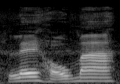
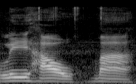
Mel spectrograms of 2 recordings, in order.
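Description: First: The phrase starts with 'le' then 'ho'. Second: The phrase starts with 'li' then 'hao'. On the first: The speaker calls it right. "which is le ho ma" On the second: The speaker calls it wrong. "I was saying li hao ma, which is like a cross between Mandarin and Cantonese"

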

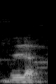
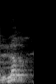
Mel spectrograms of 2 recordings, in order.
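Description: First: The pitch stays level and calm. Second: The pitch rises on the word. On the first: The speaker calls it right. "nhưng không lên giọng như thế" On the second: The speaker calls it wrong. "lên giọng của mình như thế này, ok, nhầm rồi á"

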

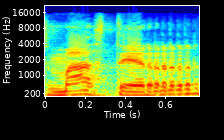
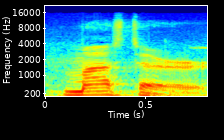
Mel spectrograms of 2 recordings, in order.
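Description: First: It has a Spanish tapped R sound. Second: It has an American English R sound. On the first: The speaker calls it wrong. "Con esa R de nosotros" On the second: The speaker calls it right. "sino la R de los gringos"

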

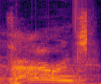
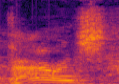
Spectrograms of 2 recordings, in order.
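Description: Both takes have the same delivery.

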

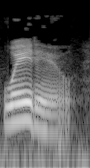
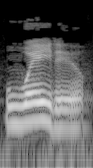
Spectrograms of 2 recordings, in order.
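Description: First: It is said fast with a flapped t. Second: It is said fast with a flapped t.

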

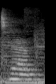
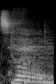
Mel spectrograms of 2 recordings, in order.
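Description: First: The final n sound is clearly pronounced. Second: The final n sound is dropped. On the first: The speaker calls it right. "bật endings" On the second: The speaker calls it wrong. "không bật"

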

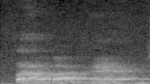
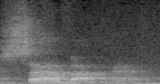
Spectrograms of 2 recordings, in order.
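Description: First: The first syllable begins with a t sound. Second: The first syllable begins with an s sound. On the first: "Ta bà ha có khi đọc là gì?" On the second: "nếu mà nói là âm chuẩn nữa đó là sa bà ha"

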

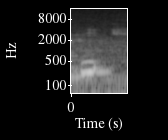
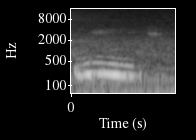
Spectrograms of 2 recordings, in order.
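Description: First: The vowel is short and clipped. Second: The vowel is drawn out and long. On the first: The speaker calls it wrong. "Nó không phải là beach" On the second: The speaker calls it right. "mình phải kéo ra này, nó ra là âm bị dài"

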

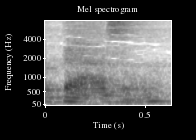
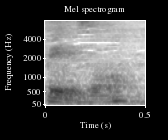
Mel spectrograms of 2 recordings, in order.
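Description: First: The word is said in a British pronunciation. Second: The word is said in an American pronunciation.

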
